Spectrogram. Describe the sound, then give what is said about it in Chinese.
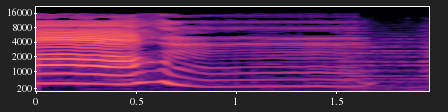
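A girl crying and sobbing at a loom: one long, high wailing cry that bends upward, then sinks into a lower, drawn-out moan. It is loud and heard alone. “女孩子哭哭啼啼地坐在织布机前面”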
